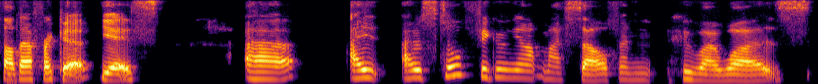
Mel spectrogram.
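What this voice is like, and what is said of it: South African accent. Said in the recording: “don't recognize your accent, you come from South Africa.”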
